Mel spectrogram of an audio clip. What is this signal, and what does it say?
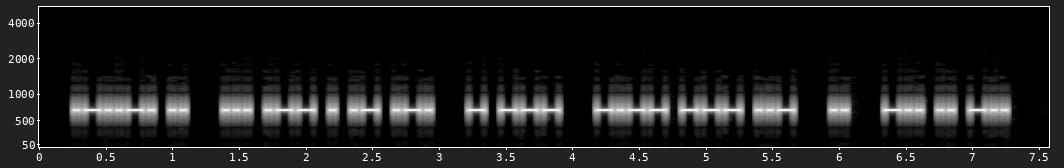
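Morse code, heard as a keyed tone, about 30 wpm, 700 Hz. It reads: "I SWEAR TO YOU I DID
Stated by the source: Chapter 2 of The Adventures of Pinocchio read as a book in Morse code (CW) at 30 wpm, by ik1hge.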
